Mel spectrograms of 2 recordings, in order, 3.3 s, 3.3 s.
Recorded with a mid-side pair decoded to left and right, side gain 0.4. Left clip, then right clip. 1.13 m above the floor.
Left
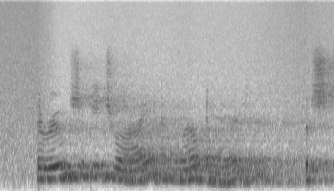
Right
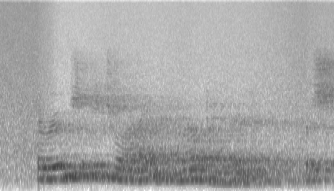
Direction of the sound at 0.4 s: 45° left.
